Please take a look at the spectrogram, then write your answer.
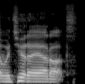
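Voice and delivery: usual speaking voice

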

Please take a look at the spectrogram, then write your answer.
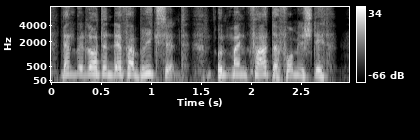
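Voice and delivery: high, anxious blurting; agitated and high-pitched; breathless outburst. A narrator's reading. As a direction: push it out as if out of breath. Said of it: "stieß er atemlos hervor".

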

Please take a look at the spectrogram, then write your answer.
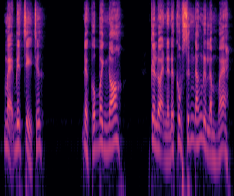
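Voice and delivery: high, heated rebuke; furious son arguing back at his mother; angry retort. A narrator's reading. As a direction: shut down anyone defending her. Son angrily rejects his mother's defence.

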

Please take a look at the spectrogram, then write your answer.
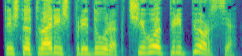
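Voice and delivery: loud, outraged scolding; furious, hard-hitting questions; angry yell. A narrator's reading. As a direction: tell an intruder off at full force. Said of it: "заорал уже Ворт".

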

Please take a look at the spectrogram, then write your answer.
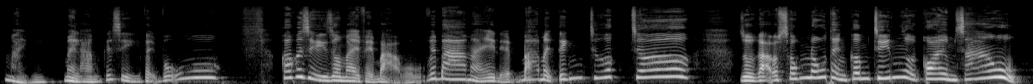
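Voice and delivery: mother glaring at her son and tearing into him; scolding mother. Acted. Mother scolding her son about the pregnancy, shrill and angry. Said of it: "Bà Loan bấy giờ trợn mắt nhìn con".

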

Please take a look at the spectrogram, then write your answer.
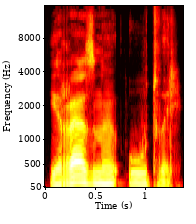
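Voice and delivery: ordinary delivery

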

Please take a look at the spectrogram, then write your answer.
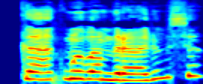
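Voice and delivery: high, flirtatious question; playful, high-pitched flirting; coquettish. A narrator's reading. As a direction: ask it coquettishly, lilting upward. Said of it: "кокетливо спросила Этта".

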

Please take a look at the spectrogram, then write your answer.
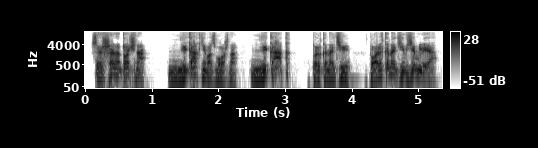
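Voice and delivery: lightly voiced old man, categorical; eccentric old alchemist, adamant. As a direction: rule it out in short exclamations. Sebastius insists it is impossible.

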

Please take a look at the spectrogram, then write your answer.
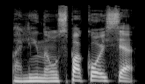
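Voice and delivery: loud, urgent plea to calm down; shouted. A narrator's reading. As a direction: shout to get through to her. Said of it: "закричал Игорь".

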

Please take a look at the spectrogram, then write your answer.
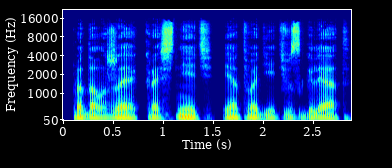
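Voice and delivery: plain reading voice

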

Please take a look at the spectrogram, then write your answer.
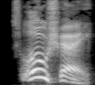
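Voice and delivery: loud, high soldier's cry; shouting. A narrator's reading. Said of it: "закричал солдат".

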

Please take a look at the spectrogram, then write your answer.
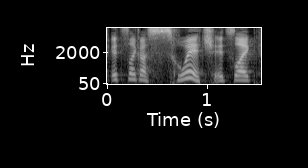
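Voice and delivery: ordinary talk

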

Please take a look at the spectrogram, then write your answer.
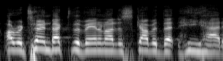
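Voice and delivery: ordinary delivery

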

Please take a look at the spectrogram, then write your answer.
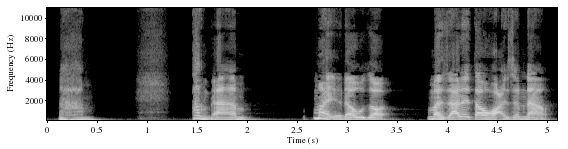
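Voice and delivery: high, insistent calling-out; landlady summoning. A narrator's reading. Shaken landlady calls Nam over.

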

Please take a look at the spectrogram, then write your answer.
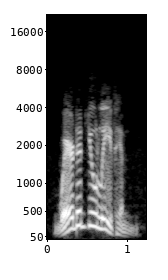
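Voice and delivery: high, pressing question; persistent. A narrator's reading. Canfo questions the defender, persistent. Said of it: "persisted Canfo".

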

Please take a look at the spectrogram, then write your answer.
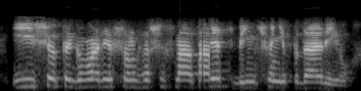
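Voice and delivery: ordinary talk, nothing marked

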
